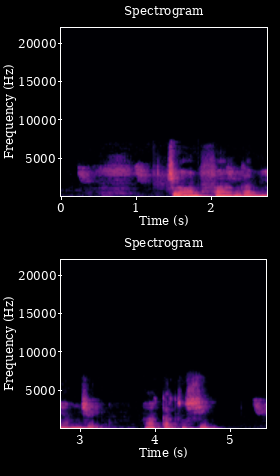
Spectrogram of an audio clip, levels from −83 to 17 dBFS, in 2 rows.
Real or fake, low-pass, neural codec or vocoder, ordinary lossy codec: real; 7.2 kHz; none; Opus, 32 kbps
